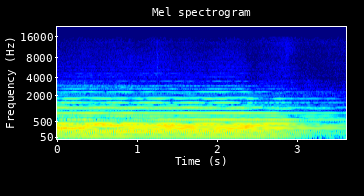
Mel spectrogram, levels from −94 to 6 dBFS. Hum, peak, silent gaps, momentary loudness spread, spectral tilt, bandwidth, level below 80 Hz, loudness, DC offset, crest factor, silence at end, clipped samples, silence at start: none; -16 dBFS; none; 10 LU; -9.5 dB/octave; 7.2 kHz; -42 dBFS; -28 LUFS; under 0.1%; 12 dB; 0 s; under 0.1%; 0 s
